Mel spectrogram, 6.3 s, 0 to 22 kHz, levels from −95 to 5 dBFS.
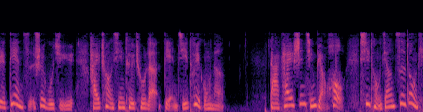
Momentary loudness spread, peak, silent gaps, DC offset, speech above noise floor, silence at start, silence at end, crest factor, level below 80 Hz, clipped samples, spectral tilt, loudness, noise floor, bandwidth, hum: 8 LU; -16 dBFS; none; under 0.1%; 24 dB; 0 s; 0 s; 14 dB; -60 dBFS; under 0.1%; -4.5 dB/octave; -32 LUFS; -55 dBFS; 6.8 kHz; none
